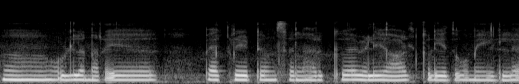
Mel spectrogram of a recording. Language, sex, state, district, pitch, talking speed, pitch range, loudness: Tamil, female, Tamil Nadu, Kanyakumari, 205 Hz, 125 wpm, 200-210 Hz, -13 LUFS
